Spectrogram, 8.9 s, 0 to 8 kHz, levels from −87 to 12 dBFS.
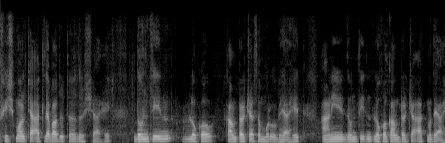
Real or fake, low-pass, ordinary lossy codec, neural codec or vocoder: fake; 7.2 kHz; none; codec, 16 kHz, 2 kbps, X-Codec, WavLM features, trained on Multilingual LibriSpeech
